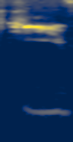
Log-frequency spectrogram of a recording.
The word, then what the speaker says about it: Kyiv: They have their Ukrainian flags, and they're willing to pronounce Kiev as Kyiv, and they're doing all the steps that you need to do.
